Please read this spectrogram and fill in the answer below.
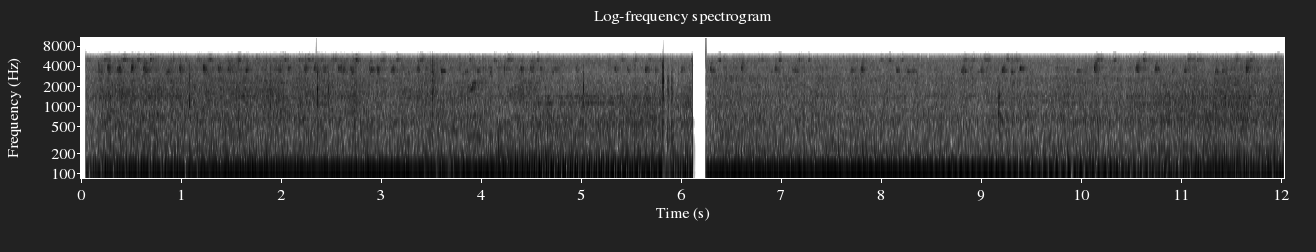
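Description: Steady low drone of a car ferry under way, its engines humming beneath a constant rushing noise, cut off for a moment about six seconds in.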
